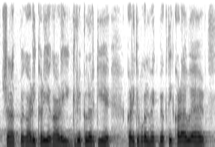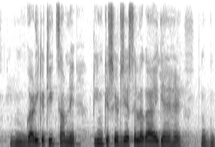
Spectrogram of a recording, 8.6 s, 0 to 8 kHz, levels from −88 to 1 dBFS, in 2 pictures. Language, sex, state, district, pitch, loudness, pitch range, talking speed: Hindi, female, Chandigarh, Chandigarh, 200 Hz, -13 LUFS, 190-205 Hz, 225 wpm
